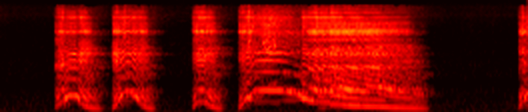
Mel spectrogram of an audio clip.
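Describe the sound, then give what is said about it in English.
A handheld hunting owl call is blown: two short hoots, a third, then a long wavering descending hoot, and another starting at the end, with no talking. “Here's my owl call.”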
